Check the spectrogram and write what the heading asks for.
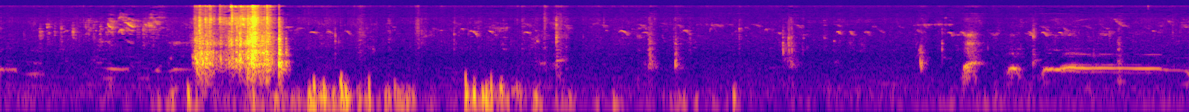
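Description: Farmyard chickens: a short, loud flutter about two seconds in, the loudest sound, then a few soft knocks and light clinks of serving dishes, and near the end a steady, drawn-out hen call lasting about a second.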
